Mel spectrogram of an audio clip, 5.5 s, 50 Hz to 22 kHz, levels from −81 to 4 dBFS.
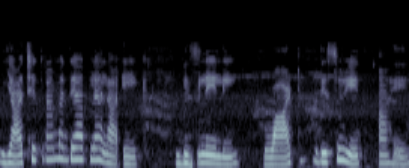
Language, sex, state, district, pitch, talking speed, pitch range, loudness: Marathi, female, Maharashtra, Sindhudurg, 190 Hz, 100 wpm, 175-260 Hz, -28 LUFS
